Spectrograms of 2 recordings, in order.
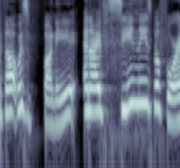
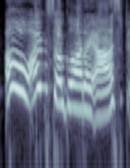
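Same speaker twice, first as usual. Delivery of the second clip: Elmo's reply; 7 semitones higher, 5 dB louder, slower than usual. Retold or imitated. Elmo's ironic reply quoted.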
